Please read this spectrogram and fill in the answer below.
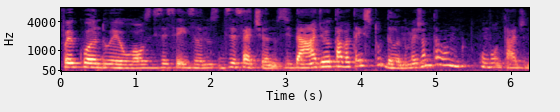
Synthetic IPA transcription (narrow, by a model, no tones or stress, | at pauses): fojkwɐ̃nd̪ʊeewawzd͡ʒɪzesejzɐ̃nʊzd͡ʒɪzesɛt͡ʃɪɐ̃nʊzd͡ʒɪid̪ad͡ʒɪoewt̪avɐat̪ɛist̪ud̪ɐ̃nd̪ʊmɐzʒanɐ̃t̪avɐmũʊ̥kõw̃võnt̪ad͡ʒɪn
